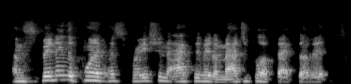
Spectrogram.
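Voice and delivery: normal talking voice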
